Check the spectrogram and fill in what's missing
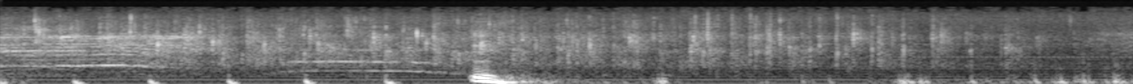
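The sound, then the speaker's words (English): An audience at a ministry service applauds, a steady patter of many hands clapping at moderate volume, with one heavier thud partway through and faint tones and voices early on. “Give Brother Gary and Miss Linda a hand for all they do. Give Roger a hand.”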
